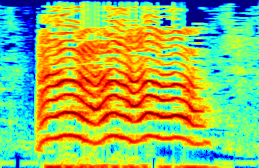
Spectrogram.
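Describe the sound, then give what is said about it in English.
A voice mimics a newborn baby crying with one long, wavering wail, loud, lasting under two seconds before it trails off into quiet. “Unlike newborn infants, we have a few newborn infants around here sometime, what sort of noises do they make?”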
